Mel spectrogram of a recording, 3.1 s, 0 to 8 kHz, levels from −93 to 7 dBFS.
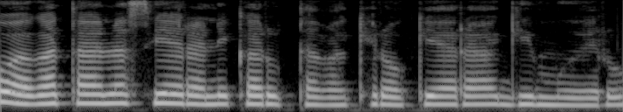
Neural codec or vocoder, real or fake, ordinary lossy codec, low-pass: none; real; none; none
